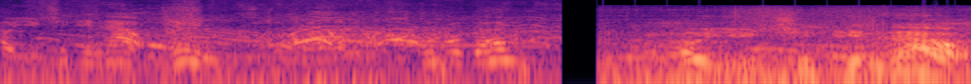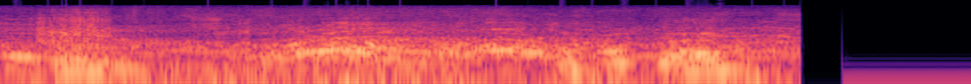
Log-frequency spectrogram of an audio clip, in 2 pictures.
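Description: A crowd of children and adults chatters outdoors.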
